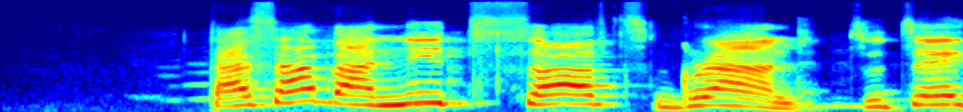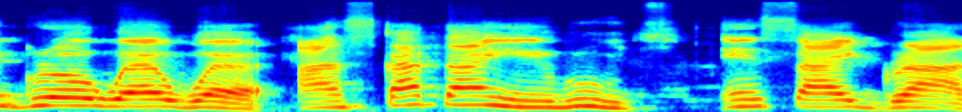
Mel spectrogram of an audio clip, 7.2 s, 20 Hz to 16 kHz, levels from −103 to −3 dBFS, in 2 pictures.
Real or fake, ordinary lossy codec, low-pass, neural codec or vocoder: fake; none; 14.4 kHz; codec, 44.1 kHz, 7.8 kbps, DAC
